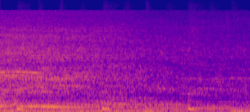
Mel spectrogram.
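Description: Pickup truck engine running with a steady mid-pitched rumble and mild revving, close and fairly loud throughout, no talk.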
